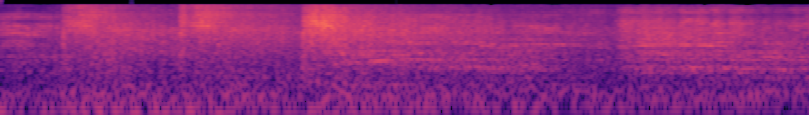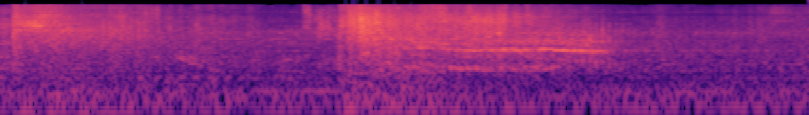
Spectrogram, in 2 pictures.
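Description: A gun fires in sharp bursts.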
